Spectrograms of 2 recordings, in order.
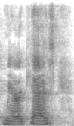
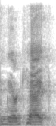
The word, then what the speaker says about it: Marrakesh: Marrakesh. Everybody says it different. Over in Morocco, they say Marrakesh. Sometimes people in America say Marrakech.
